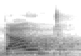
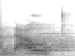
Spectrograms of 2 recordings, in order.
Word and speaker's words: doubt: और इन डाउट, DOUBT, pronunciation देखना, डाउट, और नॉट फैक्चुअल, जो वास्तविक नहीं है।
